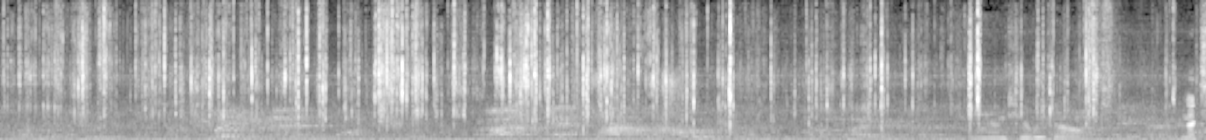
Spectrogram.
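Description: Foil wrapper of a Panini Select baseball card pack being peeled and torn open by hand: irregular crinkling and crackling of the foil throughout. A steady low hum and faint voices sit underneath.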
